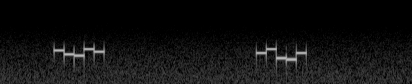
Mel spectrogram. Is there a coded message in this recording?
Yes: five-tone selective call (CCIR) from 0.5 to 3.1 s, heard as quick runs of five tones, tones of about 100 ms. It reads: 96508 70327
